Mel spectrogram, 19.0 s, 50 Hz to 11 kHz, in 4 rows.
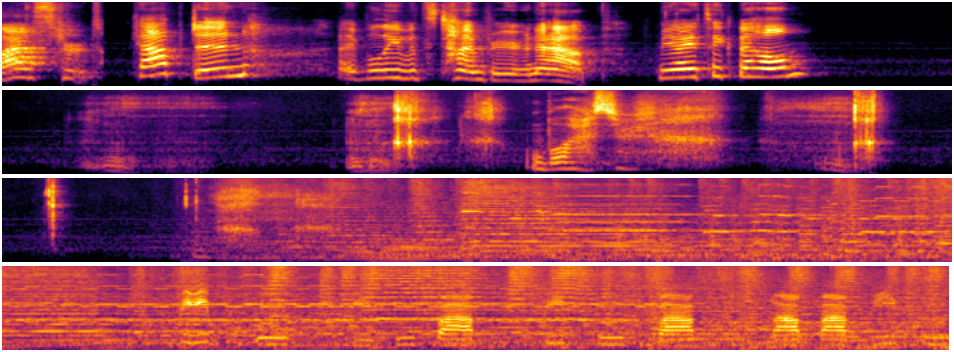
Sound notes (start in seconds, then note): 5.1 snoring; 14.7 triumphant music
